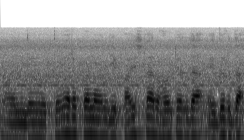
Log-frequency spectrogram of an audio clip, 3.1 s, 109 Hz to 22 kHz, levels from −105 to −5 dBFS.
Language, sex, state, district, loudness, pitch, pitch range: Tulu, male, Karnataka, Dakshina Kannada, -15 LUFS, 120 Hz, 110-125 Hz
